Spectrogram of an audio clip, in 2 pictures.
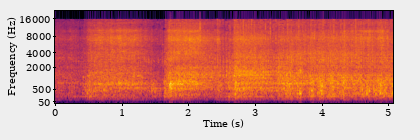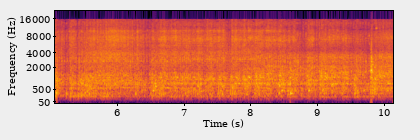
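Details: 2001 Ford Escape cold petrol engine idling unevenly, note wavering and stumbling; no error codes, injectors and throttle body already cleaned; runs like new once warm, rough idle only when cold.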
